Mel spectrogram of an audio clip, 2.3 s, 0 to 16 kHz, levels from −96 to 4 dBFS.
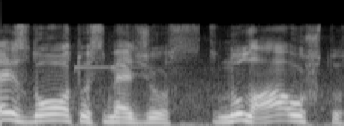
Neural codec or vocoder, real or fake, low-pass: none; real; 7.2 kHz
